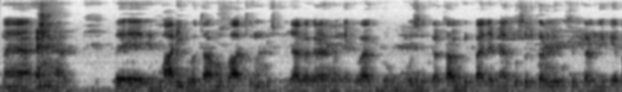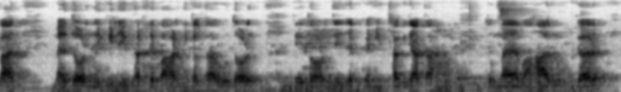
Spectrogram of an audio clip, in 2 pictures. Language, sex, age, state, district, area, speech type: Urdu, male, 45-60, Bihar, Darbhanga, urban, spontaneous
